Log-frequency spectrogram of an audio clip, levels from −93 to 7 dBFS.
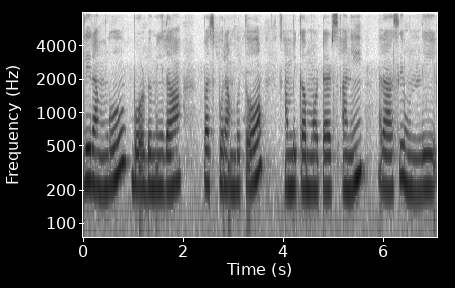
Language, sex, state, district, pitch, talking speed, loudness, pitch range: Telugu, female, Telangana, Adilabad, 210 Hz, 95 wpm, -15 LUFS, 205-230 Hz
